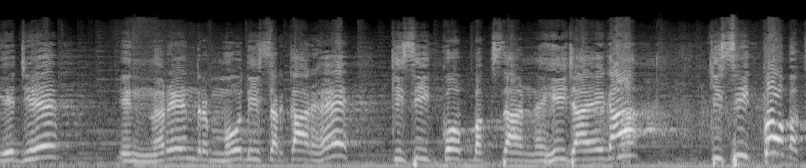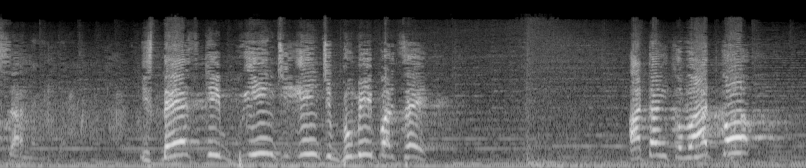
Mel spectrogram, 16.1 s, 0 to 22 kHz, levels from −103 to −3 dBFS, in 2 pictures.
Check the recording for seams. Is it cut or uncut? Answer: cut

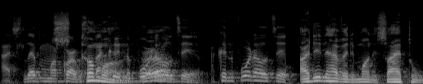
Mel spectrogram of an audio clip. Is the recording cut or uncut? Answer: cut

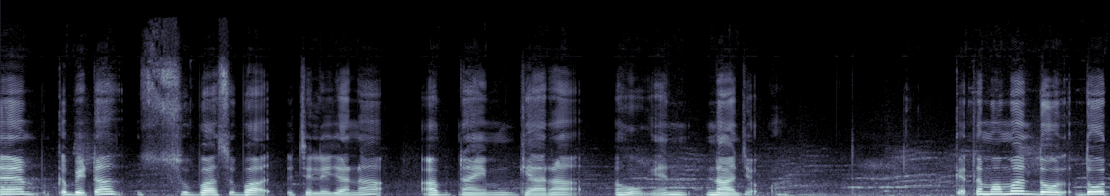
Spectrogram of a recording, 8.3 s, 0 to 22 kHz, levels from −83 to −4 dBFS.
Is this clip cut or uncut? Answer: uncut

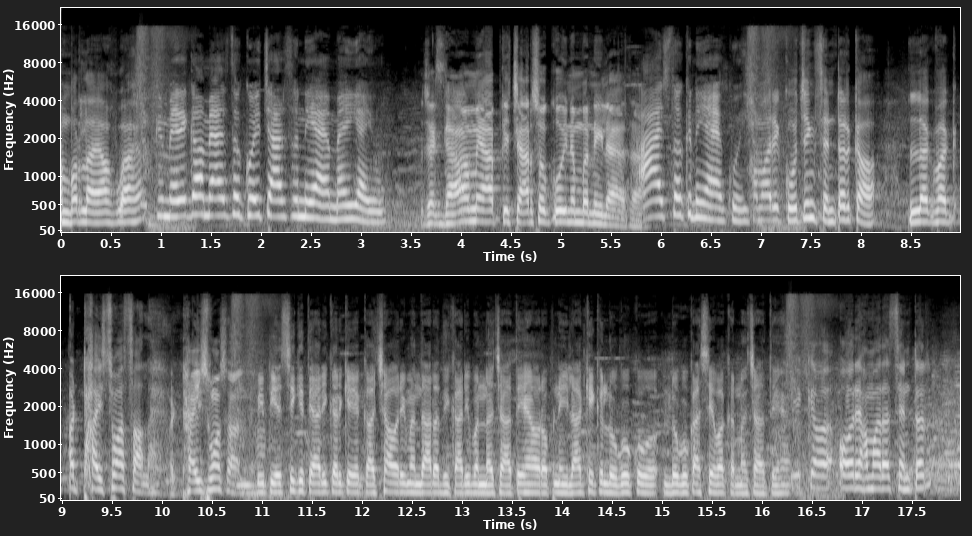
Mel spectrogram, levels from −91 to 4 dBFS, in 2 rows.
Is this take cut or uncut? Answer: cut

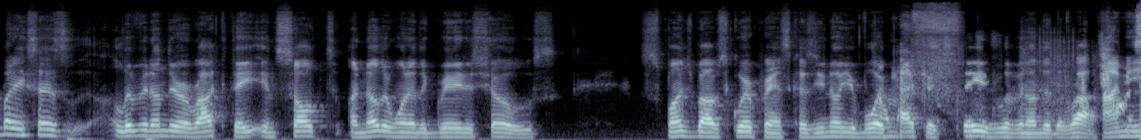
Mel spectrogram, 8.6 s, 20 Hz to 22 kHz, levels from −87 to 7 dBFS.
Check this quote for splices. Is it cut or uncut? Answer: uncut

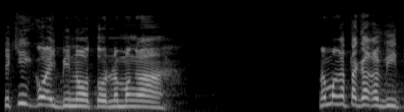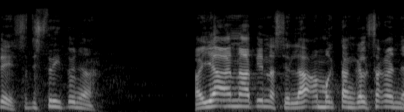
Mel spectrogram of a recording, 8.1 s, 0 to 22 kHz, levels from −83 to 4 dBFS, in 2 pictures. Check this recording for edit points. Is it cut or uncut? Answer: uncut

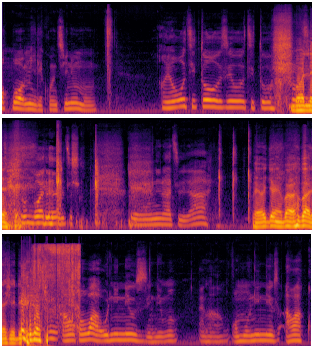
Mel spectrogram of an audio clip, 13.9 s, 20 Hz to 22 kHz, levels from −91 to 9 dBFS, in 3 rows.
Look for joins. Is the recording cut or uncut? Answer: cut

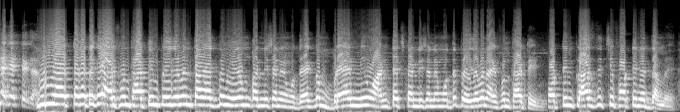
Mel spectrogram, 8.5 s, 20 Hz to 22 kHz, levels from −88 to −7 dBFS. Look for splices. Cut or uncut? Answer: cut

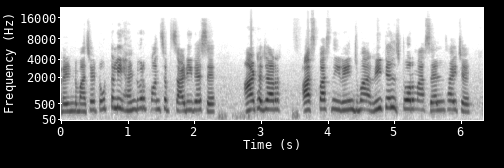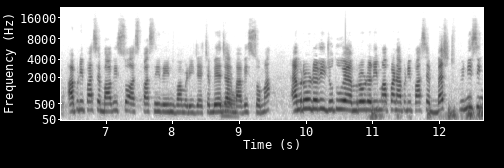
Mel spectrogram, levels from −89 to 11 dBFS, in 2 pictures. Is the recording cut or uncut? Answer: uncut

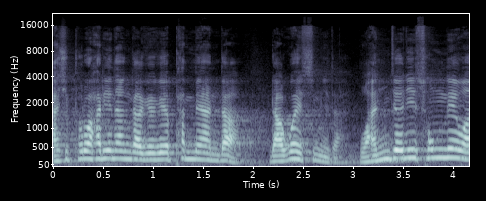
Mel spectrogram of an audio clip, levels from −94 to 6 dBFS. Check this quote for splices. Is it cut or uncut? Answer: uncut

